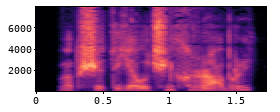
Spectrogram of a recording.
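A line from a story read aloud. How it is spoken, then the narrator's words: Continued in undertone. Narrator (Russian): продолжал тот вполголоса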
